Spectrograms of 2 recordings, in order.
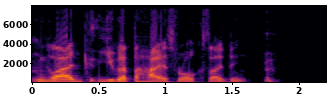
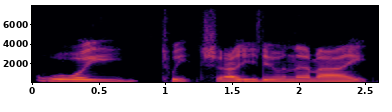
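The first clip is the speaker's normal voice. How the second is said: put-on Australian accent; 6 semitones higher, 4 dB quieter, much slower than usual. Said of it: "is this the Australian episode".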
